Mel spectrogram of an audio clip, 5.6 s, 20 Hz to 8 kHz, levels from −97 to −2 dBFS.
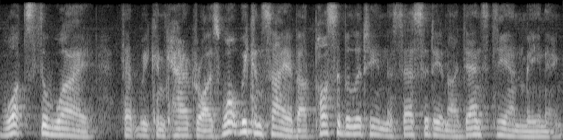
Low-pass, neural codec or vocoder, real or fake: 7.2 kHz; none; real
